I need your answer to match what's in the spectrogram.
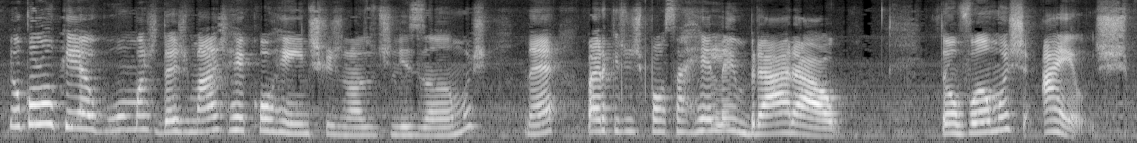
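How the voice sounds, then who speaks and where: A woman teaching a recorded online lesson, her voice sitting a little high for a woman. She explains step by step and addresses her pupils fondly. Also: animated, normal speed, fairly bright tone, slight background noise.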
